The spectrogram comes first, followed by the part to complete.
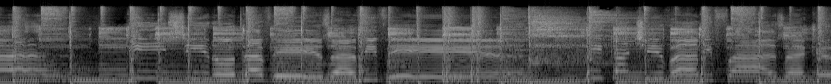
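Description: A live rock band playing: electric guitar, electric bass and drum kit, with a bending melodic line over a steady beat.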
